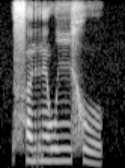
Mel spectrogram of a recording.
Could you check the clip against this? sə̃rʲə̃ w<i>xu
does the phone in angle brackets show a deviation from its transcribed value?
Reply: no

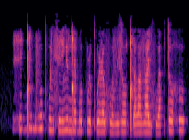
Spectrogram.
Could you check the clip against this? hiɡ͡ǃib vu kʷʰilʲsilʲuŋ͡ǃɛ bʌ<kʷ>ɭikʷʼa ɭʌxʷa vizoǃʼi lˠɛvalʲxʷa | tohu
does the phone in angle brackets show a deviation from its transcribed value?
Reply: no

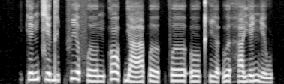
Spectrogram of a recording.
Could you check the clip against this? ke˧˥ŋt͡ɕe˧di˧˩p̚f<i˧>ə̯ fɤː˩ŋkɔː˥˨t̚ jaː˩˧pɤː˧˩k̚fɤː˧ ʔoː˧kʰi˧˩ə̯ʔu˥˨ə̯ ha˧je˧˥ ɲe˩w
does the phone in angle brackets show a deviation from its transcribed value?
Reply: yes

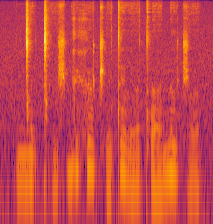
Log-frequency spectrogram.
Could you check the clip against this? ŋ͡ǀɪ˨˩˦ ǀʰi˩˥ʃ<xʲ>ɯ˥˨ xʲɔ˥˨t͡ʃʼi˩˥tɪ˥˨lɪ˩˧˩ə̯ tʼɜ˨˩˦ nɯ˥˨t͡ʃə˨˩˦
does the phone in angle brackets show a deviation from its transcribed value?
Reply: yes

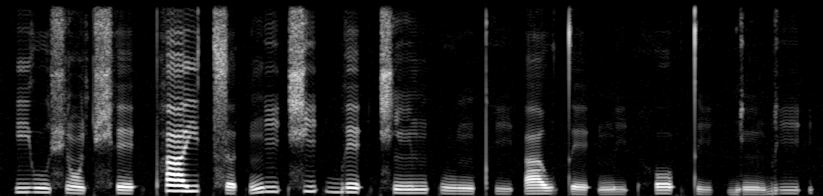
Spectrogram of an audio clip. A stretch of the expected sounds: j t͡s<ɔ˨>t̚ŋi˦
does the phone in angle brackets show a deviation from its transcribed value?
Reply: yes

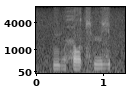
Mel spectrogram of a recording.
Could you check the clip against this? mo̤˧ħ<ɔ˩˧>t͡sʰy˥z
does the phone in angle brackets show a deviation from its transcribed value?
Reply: yes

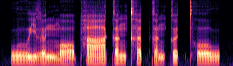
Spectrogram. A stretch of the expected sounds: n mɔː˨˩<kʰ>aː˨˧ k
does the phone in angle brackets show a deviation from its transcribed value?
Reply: yes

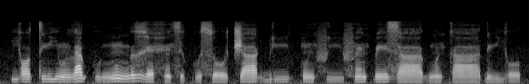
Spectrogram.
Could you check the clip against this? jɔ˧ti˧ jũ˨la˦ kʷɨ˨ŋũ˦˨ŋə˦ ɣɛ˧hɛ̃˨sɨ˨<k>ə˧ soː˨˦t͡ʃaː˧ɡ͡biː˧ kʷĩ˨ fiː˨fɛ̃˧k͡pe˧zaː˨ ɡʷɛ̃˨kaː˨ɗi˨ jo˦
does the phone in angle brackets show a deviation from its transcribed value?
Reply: yes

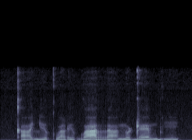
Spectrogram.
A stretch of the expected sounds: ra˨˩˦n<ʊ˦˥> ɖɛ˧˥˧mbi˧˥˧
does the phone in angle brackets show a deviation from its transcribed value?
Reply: yes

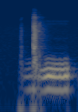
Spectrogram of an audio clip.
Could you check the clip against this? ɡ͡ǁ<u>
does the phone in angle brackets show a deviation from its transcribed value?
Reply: no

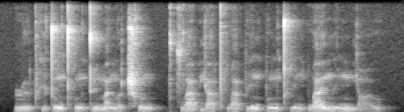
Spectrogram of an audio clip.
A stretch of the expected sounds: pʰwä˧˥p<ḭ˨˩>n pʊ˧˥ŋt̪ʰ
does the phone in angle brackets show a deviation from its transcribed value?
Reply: yes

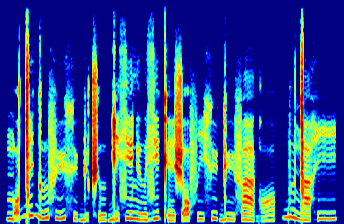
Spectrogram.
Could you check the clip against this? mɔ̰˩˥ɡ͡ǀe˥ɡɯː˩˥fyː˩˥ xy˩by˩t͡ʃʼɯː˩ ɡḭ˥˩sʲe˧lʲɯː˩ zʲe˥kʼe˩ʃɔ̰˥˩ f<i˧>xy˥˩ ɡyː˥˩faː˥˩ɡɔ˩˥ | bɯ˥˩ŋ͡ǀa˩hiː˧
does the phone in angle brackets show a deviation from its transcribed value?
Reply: no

